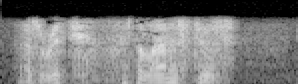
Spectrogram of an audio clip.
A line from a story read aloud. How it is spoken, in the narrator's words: he wheezed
